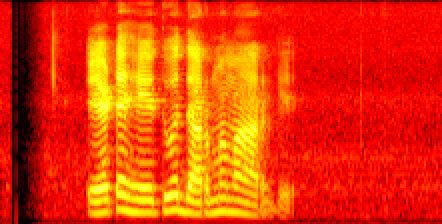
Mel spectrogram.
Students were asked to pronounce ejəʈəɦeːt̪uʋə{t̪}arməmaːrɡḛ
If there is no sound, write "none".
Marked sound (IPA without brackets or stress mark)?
d̪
